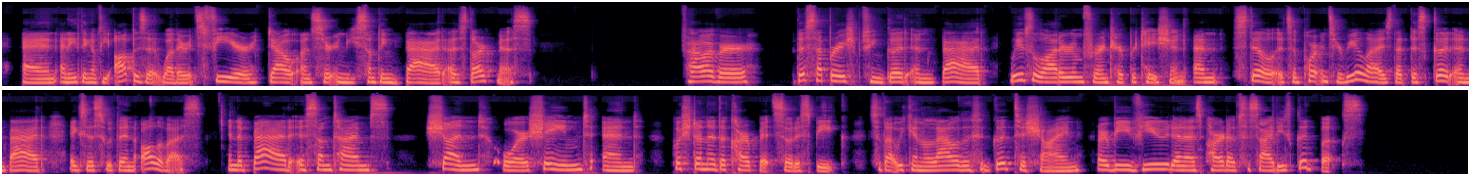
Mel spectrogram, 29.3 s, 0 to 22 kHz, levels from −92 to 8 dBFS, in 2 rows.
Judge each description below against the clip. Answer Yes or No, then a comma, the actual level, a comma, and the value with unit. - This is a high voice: Yes, high, 210 Hz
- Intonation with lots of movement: No, average, 2.9 semitones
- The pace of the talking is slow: No, average, 160 wpm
